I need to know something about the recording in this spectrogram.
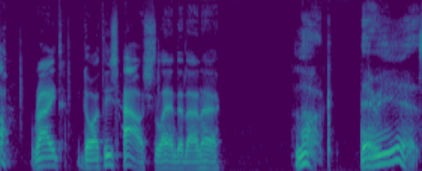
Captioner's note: none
